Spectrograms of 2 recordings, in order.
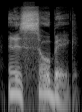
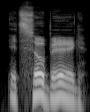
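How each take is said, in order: First: Slow, louder "so big" with weight on "so"; exasperated emphasis on size; emphatic. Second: Very slow, loud, stretched "It's so big." with "so" dragged out; over-the-top mock exasperation; hammed-up drawl. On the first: Acted. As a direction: lean on "so" in "And it's so big.". Complaining about huge GM screen. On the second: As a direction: drag "so" out long and heavy in "It's so big.". Repeating complaint, exaggerated further.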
